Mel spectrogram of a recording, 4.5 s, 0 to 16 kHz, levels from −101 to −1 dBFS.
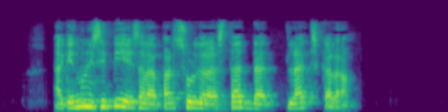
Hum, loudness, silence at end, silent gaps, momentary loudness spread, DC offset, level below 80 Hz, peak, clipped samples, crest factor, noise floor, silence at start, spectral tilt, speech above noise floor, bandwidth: none; -18 LUFS; 1 s; none; 9 LU; under 0.1%; -60 dBFS; -4 dBFS; under 0.1%; 14 dB; under -90 dBFS; 0.55 s; -5.5 dB/octave; over 73 dB; 8 kHz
